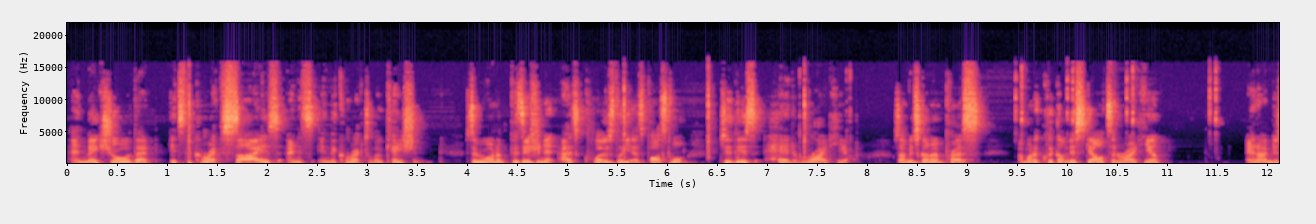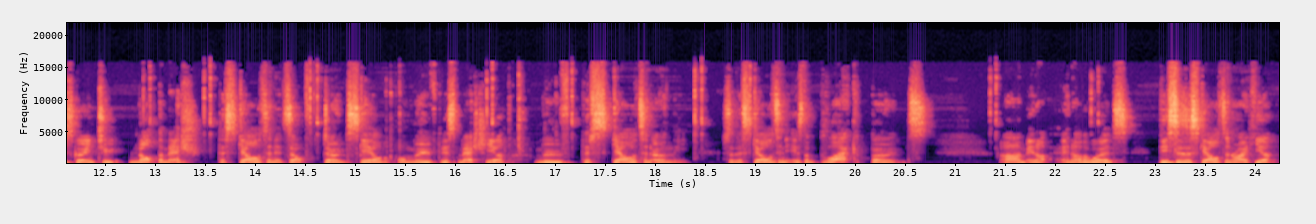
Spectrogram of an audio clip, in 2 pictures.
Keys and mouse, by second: 1.1-1.8 middle drag, 5.4-5.8 middle drag, 6.3 middle drag, 7.2-7.7 middle drag, 11.3 click, 13.3 click, 15.2 g, 17.0 click, 21.2 click, 22.2 click.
